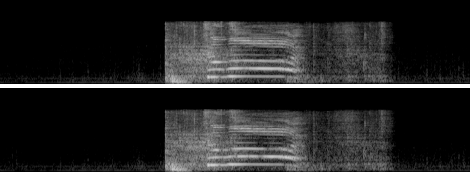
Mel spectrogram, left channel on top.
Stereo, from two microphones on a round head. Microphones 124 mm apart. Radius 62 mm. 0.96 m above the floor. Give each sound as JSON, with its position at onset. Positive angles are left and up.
{"t": 1.6, "sound": "a shout", "side_deg": 20, "distance_m": 2.5}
